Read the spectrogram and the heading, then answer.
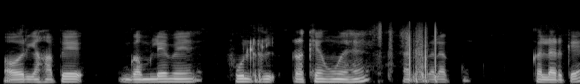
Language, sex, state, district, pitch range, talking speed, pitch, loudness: Hindi, male, Chhattisgarh, Balrampur, 115-130 Hz, 135 wpm, 125 Hz, -24 LUFS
